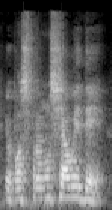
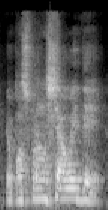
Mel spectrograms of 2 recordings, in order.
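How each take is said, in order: Both takes have the same delivery.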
